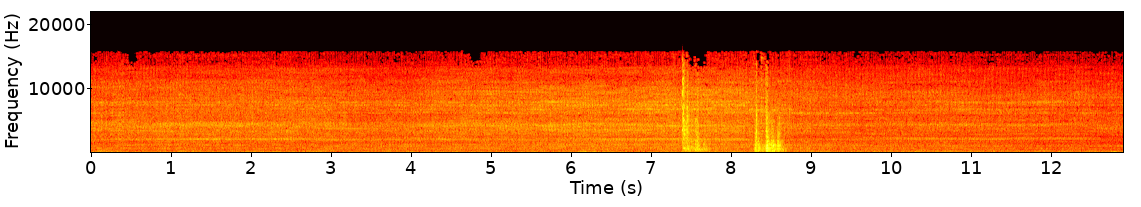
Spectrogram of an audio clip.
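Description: Electric mobility scooter driving along, its motor giving off a steady high whine. Two short, sharp knocks come a second apart, a little past halfway.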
